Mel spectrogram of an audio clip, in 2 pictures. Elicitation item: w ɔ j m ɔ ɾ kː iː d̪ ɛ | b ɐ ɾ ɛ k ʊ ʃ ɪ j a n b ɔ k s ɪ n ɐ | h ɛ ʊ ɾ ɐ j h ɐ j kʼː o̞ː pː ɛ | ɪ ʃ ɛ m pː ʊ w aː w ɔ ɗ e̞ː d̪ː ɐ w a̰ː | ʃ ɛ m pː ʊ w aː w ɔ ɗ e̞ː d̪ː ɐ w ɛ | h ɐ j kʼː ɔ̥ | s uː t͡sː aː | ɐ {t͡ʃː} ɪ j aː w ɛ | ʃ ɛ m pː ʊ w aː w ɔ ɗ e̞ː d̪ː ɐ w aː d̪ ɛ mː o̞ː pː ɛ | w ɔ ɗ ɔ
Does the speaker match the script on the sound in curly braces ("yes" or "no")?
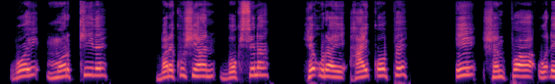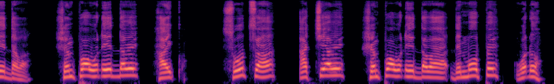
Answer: yes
